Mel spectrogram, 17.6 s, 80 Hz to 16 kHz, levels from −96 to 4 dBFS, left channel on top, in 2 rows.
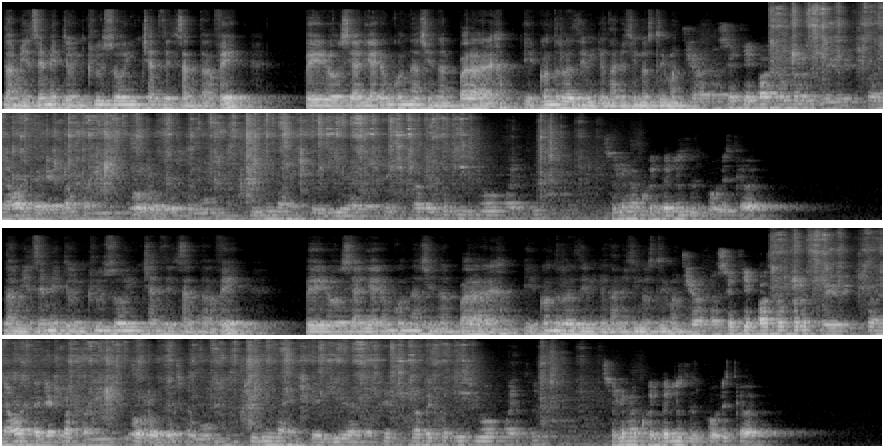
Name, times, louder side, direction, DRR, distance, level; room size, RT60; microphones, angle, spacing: voice 1, 0.0-2.4 3.0-6.8, left 2 dB, 65° left, 0.6 m, -25 dB
voice 2, 6.6-14.2 14.8-16.3, right 3 dB, 65° right, 0.6 m, -30 dB
sound 1, 7.7-15.2, left 3 dB, 40° left, 1.1 m, -37 dB
4.7 x 3.1 x 3.0 m
head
